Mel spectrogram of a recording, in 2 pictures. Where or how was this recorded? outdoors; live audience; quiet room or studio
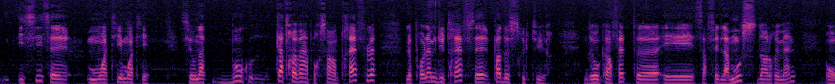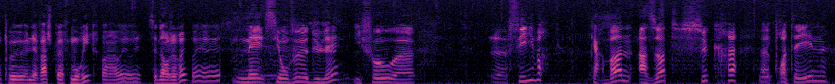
outdoors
